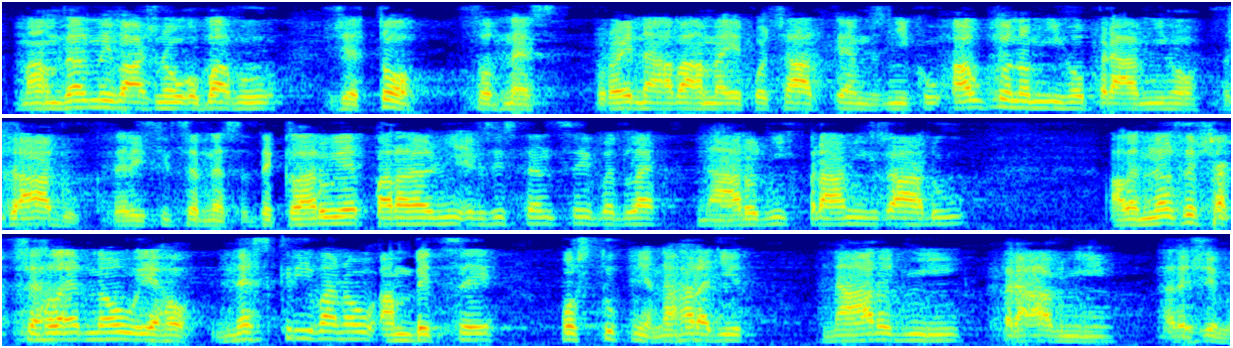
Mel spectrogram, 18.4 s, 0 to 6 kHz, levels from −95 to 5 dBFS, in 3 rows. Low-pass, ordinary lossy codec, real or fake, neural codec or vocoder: 5.4 kHz; AAC, 24 kbps; fake; vocoder, 44.1 kHz, 128 mel bands, Pupu-Vocoder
